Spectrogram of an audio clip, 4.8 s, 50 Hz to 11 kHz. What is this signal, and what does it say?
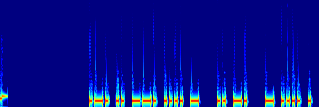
Morse code, heard as a keyed tone, about 28 wpm, 700 Hz. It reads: RIGHT IN THE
